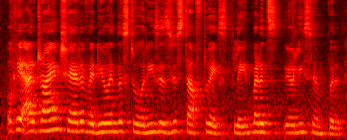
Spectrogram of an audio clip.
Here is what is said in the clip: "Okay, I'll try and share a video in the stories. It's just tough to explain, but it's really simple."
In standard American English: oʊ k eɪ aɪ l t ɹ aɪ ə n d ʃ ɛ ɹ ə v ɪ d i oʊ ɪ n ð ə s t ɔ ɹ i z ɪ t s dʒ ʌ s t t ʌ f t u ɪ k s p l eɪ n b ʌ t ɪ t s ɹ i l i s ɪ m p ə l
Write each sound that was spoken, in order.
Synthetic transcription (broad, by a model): oʊ k eɪ aɪ l t ɹ aɪ ə n d ʃ ɛ ɹ ə v ɪ d i oʊ ɪ n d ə s t ɔ ɹ i z ɪ t s dʒ ʌ s t t ʌ f t u ɪ k s p l eɪ n b ʌ t ɪ t s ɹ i l i s ɪ m p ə l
